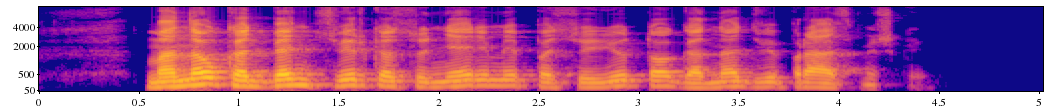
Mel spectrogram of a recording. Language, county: Lithuanian, Alytus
